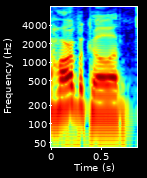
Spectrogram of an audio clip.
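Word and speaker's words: Jarabacoa: That's exactly, you know, you don't pronounce the J. I know that. You know, so we went to Harbakcoa and we were there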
